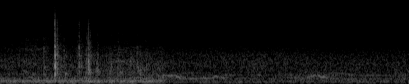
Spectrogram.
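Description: Pigeons cooing softly over quiet city ambience. A low engine hum dies away in the first second or two.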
